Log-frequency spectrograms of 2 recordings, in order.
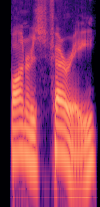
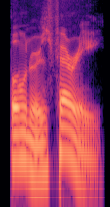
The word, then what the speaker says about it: Bonners Ferry: labrador canada wong germany bonners ferry idaho united states mispronounced boners ferry ass belgium butte montana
